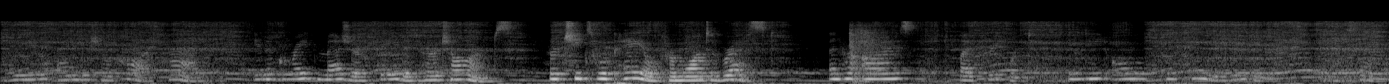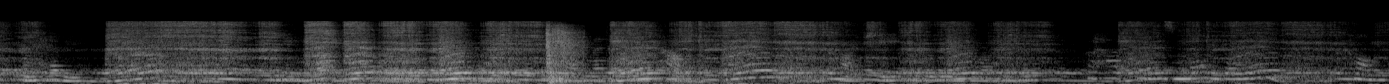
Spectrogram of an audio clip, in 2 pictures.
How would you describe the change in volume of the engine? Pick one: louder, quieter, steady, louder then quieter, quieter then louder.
louder then quieter.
